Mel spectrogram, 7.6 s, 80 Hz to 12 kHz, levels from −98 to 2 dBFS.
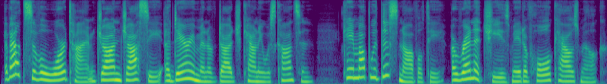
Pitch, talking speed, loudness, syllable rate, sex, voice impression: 235 Hz, 200 wpm, -17 LUFS, 5.6 syllables/s, female, very feminine, young, slightly adult-like, very thin, very tensed, powerful, very bright, hard, very clear, fluent, very cute, slightly intellectual, very refreshing, slightly sincere, very friendly, very reassuring, very unique, wild, sweet, very lively, slightly strict, slightly intense, slightly sharp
